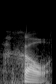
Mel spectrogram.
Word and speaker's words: Jao: No, mi nombre se pronuncia Jao, así como Jao. suena.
